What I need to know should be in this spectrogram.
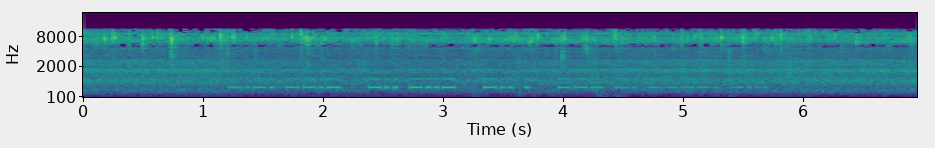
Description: Morse code, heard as a keyed tone, machine-sent, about 35 wpm, 460 Hz, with radio static and kitchen noise. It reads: CQ DX DE ON9B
